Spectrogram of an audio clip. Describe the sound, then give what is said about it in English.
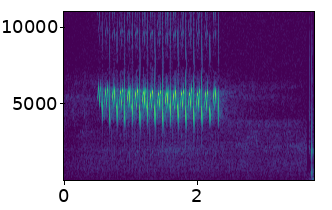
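A songbird trill from a chipping sparrow or dark-eyed junco: a loud, high-pitched, dry run of many rapid, even notes at a steady pitch lasting about two seconds, followed after a pause by one faint click. “a trill is notes too fast to count but repetitive, such as this chipping sparrow, or this dark-eyed junco.”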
